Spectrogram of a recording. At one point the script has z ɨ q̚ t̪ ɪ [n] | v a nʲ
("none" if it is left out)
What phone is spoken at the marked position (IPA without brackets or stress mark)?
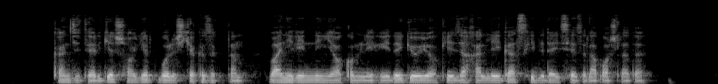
m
